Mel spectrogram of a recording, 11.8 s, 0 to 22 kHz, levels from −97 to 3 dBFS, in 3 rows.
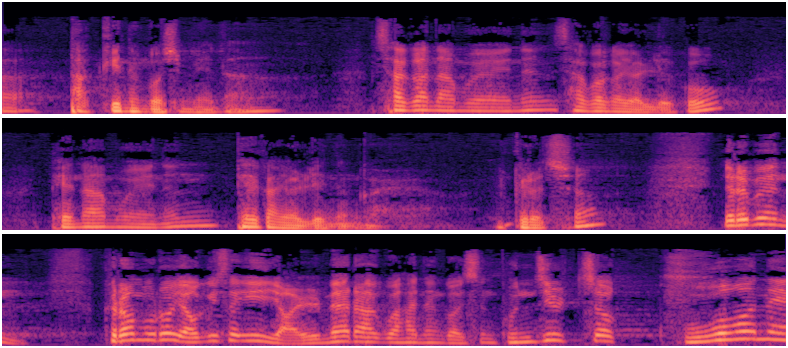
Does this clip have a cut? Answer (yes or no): no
